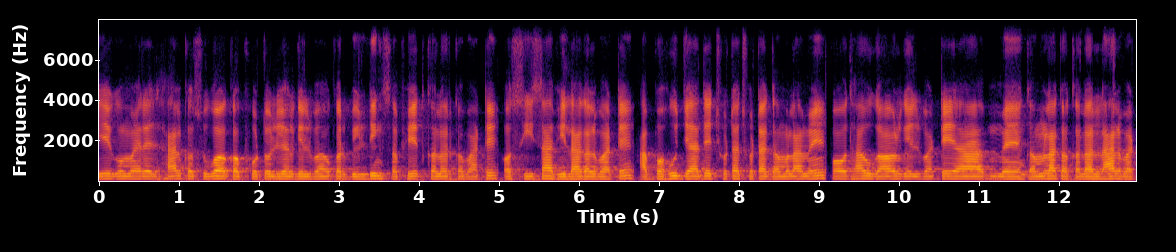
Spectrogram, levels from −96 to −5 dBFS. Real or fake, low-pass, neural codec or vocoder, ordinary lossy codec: real; 7.2 kHz; none; Opus, 24 kbps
